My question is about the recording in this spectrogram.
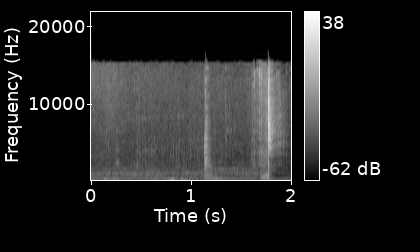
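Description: A golf ball rolling down a long pipe with faint ticks and knocks, then, near the end, one sharp crack of a golf club striking the ball as it comes out of the pipe.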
